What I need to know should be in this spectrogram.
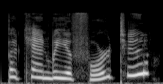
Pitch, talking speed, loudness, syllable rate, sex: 320 Hz, 185 wpm, -15 LUFS, 5.0 syllables/s, female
